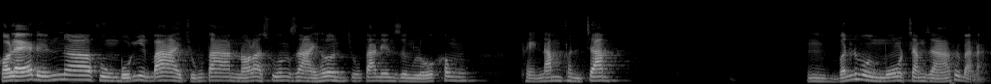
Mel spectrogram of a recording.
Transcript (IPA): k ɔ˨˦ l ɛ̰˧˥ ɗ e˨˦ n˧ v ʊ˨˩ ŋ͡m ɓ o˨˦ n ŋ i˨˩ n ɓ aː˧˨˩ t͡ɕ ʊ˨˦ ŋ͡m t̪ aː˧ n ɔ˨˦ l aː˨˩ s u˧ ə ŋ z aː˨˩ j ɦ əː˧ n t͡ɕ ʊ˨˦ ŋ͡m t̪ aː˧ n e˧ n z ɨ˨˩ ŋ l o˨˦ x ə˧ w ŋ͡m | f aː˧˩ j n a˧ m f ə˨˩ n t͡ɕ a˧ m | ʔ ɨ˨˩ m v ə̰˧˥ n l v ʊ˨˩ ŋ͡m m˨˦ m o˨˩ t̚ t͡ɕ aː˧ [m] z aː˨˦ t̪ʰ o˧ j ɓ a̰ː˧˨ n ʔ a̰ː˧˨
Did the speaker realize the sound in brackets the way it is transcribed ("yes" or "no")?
yes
